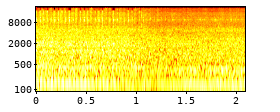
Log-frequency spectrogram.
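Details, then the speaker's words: Hyundai Elantra that had a cylinder 3 misfire (codes for manifold and intake air temperature, carbon smell) after reconnecting a loose injector plug: steady, even low hum at idle, no missing beats, running clean. "تلاحظون دحين السيارة صافية."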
